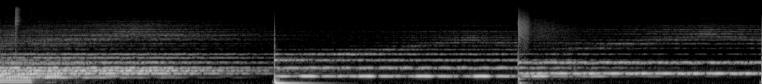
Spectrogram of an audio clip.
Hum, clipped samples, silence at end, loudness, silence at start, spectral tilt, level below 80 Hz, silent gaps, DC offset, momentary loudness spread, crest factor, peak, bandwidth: none; under 0.1%; 0 s; -23 LUFS; 0 s; -6 dB/octave; -36 dBFS; none; under 0.1%; 9 LU; 18 dB; -4 dBFS; 16 kHz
